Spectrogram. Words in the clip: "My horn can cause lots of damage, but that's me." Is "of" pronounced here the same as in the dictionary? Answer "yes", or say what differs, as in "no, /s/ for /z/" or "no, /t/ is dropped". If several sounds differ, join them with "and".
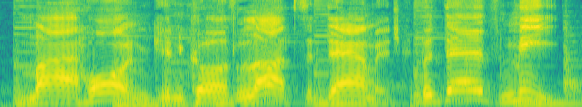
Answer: yes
